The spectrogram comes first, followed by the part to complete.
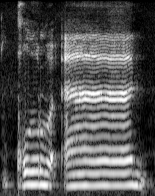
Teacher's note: علم عین کا دھیان دیا آپ نے، عین بھی اسی طریقے سے پڑھنا آپ نے۔ قرآن، قاف ہم موٹی پڑھیں گے کیونکہ قاف حروف مستعلیہ میں سے ہے۔ را کو ہم پر پڑھیں گے کیونکہ را ساکن ہے اور را ساکن سے پہلے پیش ہے۔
